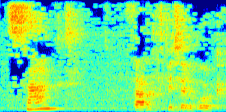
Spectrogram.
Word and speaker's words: Sankt-Peterburg: And how do you say that in Russian? Sankt-Peterburg. Petersburg. Okay.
